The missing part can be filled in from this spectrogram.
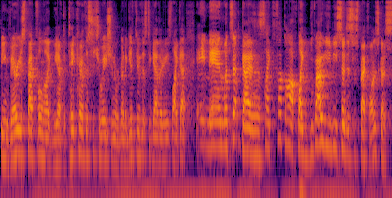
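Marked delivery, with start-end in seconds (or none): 3.9-5.1 rude, loud, drawn-out, thuggish delivery. Retelling someone's disrespectful greeting to a respectful group: imitating a rude thug. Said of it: "talking like this like thug".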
